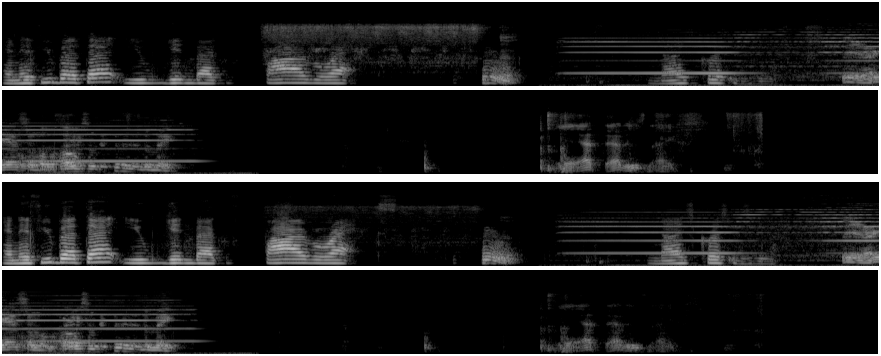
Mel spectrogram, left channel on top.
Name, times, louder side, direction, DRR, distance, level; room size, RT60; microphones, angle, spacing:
voice 1, 0.0-2.1 2.6-3.9 6.5-7.4, right 5 dB, 85° right, 0.4 m, -29 dB
voice 2, 2.6-5.1 8.0-8.2 8.9-9.6 13.0-13.1 14.1-16.4, left 6 dB, 45° left, 0.3 m, -42 dB
Bowed string instrument, 5.5-10.8, equal, 65° right, 1.4 m, -38 dB
voice 3, 8.4-10.5, right 2 dB, 50° right, 1.0 m, -34 dB
5.5 x 2.1 x 2.3 m
head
